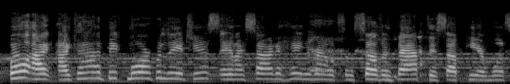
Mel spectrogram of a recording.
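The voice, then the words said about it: Southern US accent. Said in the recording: “you seemed to not have this accent. It sounds like you spent some time in the South.”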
